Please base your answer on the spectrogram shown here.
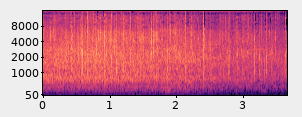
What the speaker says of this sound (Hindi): आइए हम सब लोग मिलकर आनंद से, प्रेम से, हृदय से गुरु महाराज जी का करतल ध्वनि से स्वागत करते हैं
